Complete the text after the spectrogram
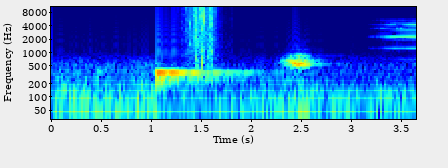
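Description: A short electronic chime sounds as a small item is picked up.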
